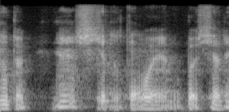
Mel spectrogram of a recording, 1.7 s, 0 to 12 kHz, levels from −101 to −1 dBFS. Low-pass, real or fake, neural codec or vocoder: 9.9 kHz; fake; autoencoder, 22.05 kHz, a latent of 192 numbers a frame, VITS, trained on one speaker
